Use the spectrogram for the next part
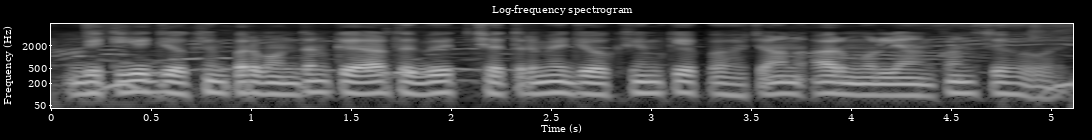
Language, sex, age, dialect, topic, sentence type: Magahi, male, 18-24, Southern, banking, statement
